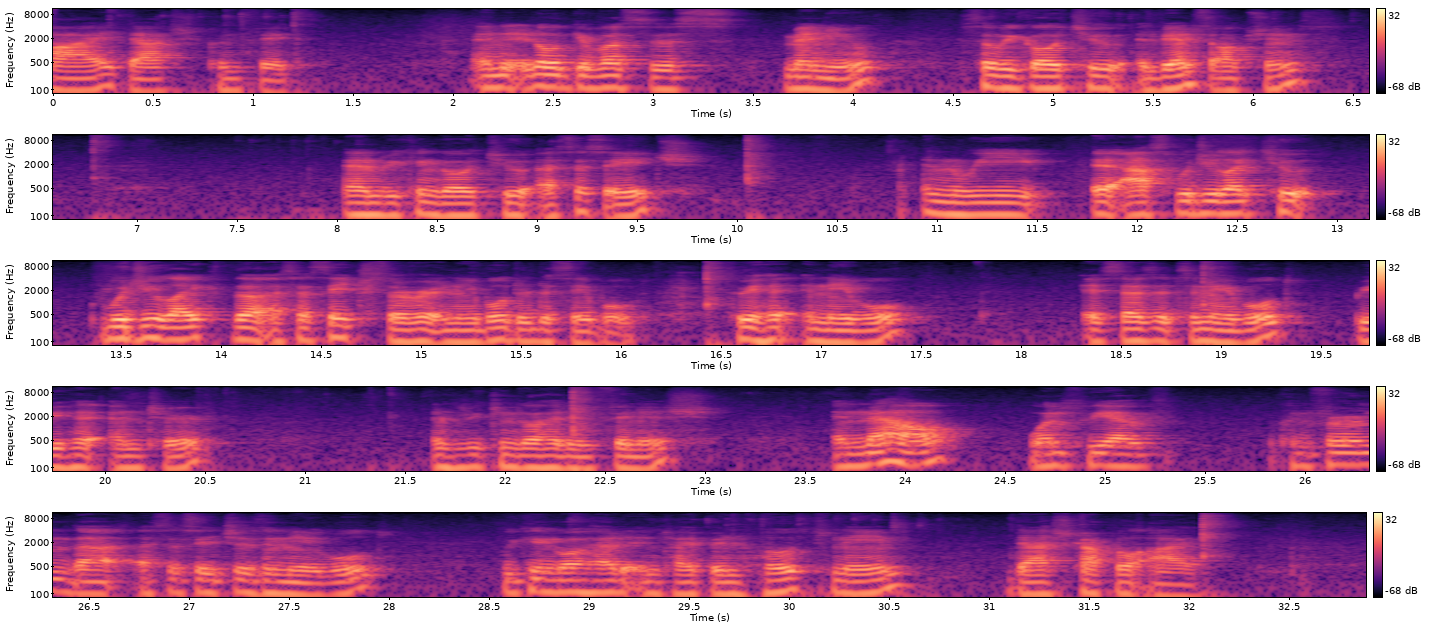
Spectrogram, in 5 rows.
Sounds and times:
Speech: 0.0 - 1.4, 2.1 - 6.4, 8.0 - 9.9, 10.8 - 17.6, 18.3 - 20.6, 21.6 - 28.0, 28.6 - 32.2.

